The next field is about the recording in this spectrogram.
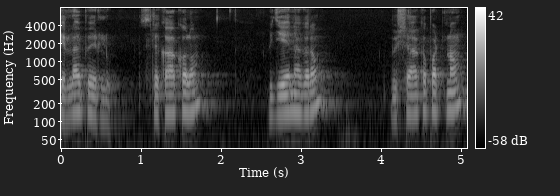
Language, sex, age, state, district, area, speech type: Telugu, male, 30-45, Andhra Pradesh, West Godavari, rural, spontaneous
